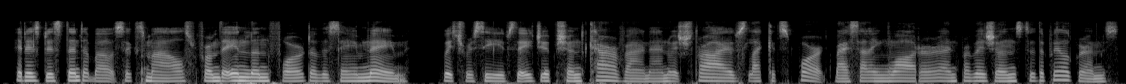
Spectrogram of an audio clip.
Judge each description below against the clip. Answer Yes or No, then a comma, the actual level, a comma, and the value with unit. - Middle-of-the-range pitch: Yes, medium, 155 Hz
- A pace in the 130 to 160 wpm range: No, average, 175 wpm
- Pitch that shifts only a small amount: Yes, narrow, 1.9 semitones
